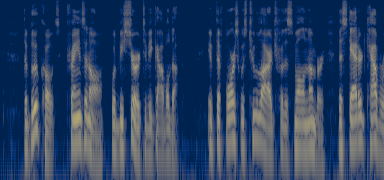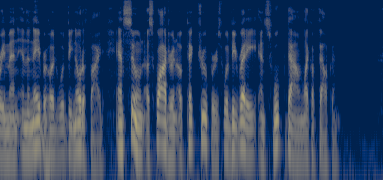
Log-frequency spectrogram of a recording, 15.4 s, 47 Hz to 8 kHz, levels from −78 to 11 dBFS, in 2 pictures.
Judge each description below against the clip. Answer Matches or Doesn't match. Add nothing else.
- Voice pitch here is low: Matches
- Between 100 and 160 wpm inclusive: Doesn't match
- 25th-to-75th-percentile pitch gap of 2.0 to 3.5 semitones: Doesn't match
